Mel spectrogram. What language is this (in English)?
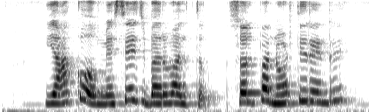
Kannada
